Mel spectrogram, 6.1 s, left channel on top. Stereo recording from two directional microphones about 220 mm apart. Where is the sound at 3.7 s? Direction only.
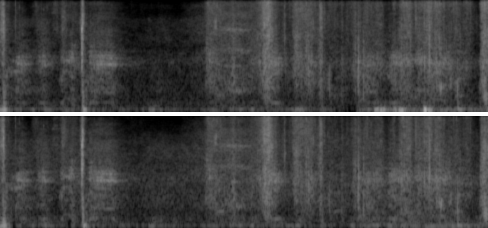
20° left (ahead or behind).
